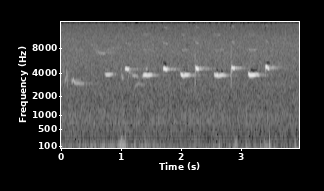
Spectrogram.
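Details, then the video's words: On 14 April 2021 a tit sings, calling its mate: thin, high whistled notes alternating between two slightly different pitches, about three per second, over faint rustling. "Песня синички"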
